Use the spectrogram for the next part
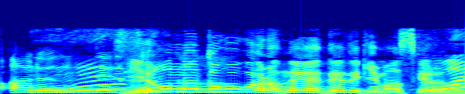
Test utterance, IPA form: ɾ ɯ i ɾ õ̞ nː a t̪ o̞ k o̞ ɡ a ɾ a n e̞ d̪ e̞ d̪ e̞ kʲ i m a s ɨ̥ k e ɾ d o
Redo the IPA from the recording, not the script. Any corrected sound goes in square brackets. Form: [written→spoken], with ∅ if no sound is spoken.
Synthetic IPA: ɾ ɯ i ɾ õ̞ nː a t̪ o̞ k o̞ [ɡ→k] a ɾ a n e̞ d̪ e̞ [d̪→t̪] e̞ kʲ i m a s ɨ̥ k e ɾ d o

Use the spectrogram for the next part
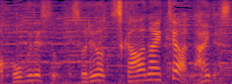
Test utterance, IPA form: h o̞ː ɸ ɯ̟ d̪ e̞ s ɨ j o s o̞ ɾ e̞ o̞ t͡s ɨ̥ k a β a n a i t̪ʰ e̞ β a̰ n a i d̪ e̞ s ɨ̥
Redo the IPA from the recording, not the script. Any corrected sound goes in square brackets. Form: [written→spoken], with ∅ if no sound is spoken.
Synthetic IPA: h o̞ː ɸ ɯ̟ d̪ e̞ s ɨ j o s o̞ ɾ e̞ o̞ t͡s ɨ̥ k a β a n a i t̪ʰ e̞ β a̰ n a i d̪ e̞ s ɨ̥

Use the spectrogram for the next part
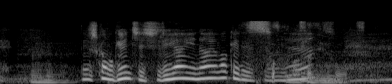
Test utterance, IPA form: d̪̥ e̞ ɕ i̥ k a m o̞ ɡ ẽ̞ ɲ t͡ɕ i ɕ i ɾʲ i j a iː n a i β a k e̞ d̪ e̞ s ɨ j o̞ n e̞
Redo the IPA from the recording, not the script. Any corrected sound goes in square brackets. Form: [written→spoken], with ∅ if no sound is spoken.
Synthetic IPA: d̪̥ e̞ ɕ i̥ k a m o̞ ɡ ẽ̞ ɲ t͡ɕ i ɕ i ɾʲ i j a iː n a i β a k e̞ d̪ e̞ s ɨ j o̞ n e̞

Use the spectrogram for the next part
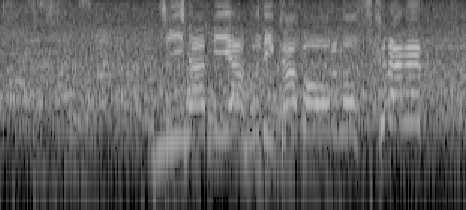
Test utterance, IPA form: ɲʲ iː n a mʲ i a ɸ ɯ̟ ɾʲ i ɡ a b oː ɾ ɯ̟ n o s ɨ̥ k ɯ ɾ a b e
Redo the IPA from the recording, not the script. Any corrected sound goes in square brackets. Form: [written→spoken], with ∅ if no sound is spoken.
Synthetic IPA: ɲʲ [iː→i] n a mʲ i a ɸ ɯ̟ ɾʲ i [ɡ→k] a b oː ɾ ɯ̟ n o s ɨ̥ k ɯ ɾ a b e

